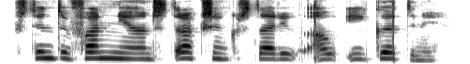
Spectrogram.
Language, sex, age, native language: Icelandic, female, 11, Icelandic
